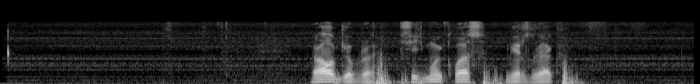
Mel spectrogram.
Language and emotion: Russian, neutral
